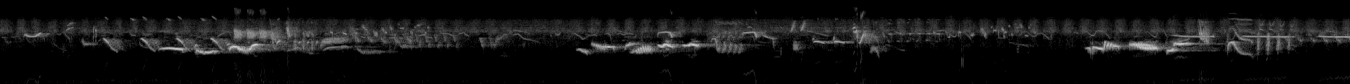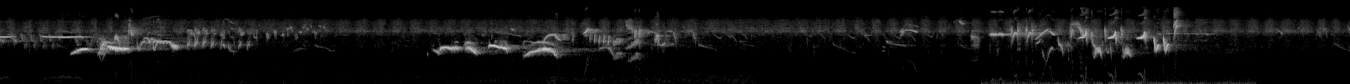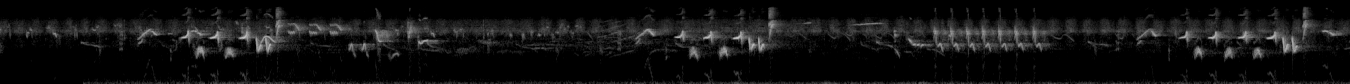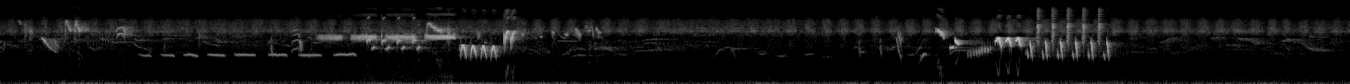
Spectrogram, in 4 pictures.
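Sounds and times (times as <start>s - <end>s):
bird song phrases: 0.0s - 54.0s
distant birds twittering: 23.3s - 26.1s, 27.9s - 54.0s.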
